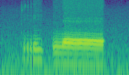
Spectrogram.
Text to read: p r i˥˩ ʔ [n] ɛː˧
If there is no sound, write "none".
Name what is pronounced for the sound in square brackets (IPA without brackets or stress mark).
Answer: n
